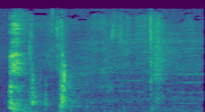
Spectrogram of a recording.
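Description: Two short knocks about half a second apart, the first the louder, as a book and a whiteboard marker are handled at a whiteboard.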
